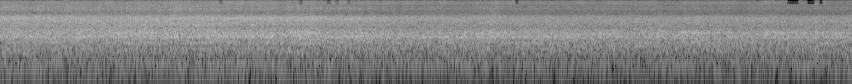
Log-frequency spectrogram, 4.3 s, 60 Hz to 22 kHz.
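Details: Lionel 8040 locomotive, nearly new with little runtime, motor just lubed and reassembled with added headlight, first test run forward at 50% power: even steady whirring, no grinding, squeal or catch; running quite well.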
